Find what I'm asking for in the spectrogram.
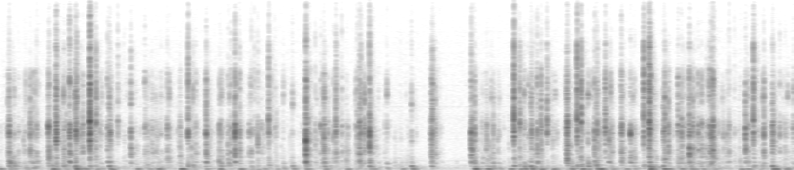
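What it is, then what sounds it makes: Plastic computer keyboard being typed on. Fingertips of both hands type rapidly on a black full-size plastic computer keyboard resting on a desk. A dense stream of sharp, bright key clicks with very little low end, broken by a brief pause near the middle before the typing resumes.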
